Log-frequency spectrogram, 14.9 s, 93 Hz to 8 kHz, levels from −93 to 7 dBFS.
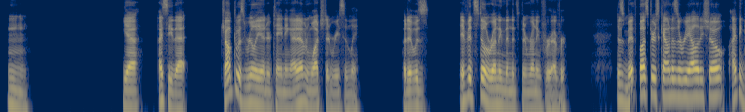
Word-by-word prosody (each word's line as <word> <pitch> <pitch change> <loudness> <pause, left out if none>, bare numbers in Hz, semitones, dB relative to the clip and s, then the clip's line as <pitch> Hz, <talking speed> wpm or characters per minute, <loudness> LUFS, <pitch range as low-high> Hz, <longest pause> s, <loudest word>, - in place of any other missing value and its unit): Hmm. 110 -6 -11 1.9
Yeah, 110 -1 +2 0.4
I - - +4
see 120 -5 -3
that. 95 -1 +1 0.7
Chopped - - +3
was 125 - -1
really 125 -2 0
entertaining, 105 -2 -6
I - - -3
haven't 130 -3 +2
watched 110 0 -1
it - - -6
recently, 95 -2 -12 0.9
but - - -3
it 110 - +4
was 115 -2 -7 0.6
if 150 - -1
it's 170 -7 +1
still 180 - +4
running, 120 -1 +1
then 110 0 -5
it's 105 -2 -10
been 105 +3 -9
running 105 -1 -5
forever. 90 0 -6 1.0
Does 145 -1 -5
MythBusters 175 +6 +3
count 170 0 +2
as 175 0 -1
a 170 - 0
reality 170 0 +4
show? 170 +2 +3
I - - 0
think - - -6
115 Hz, 140 wpm, -22 LUFS, 105-165 Hz, 1.9 s, I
